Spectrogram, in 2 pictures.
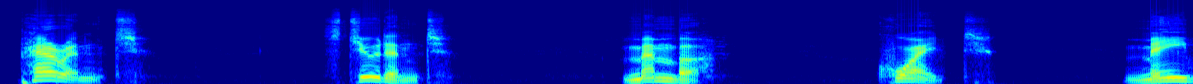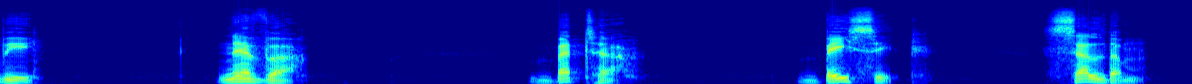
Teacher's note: Syllable ani oiba nouns and adjectives stress si anambana first syllable da pigani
